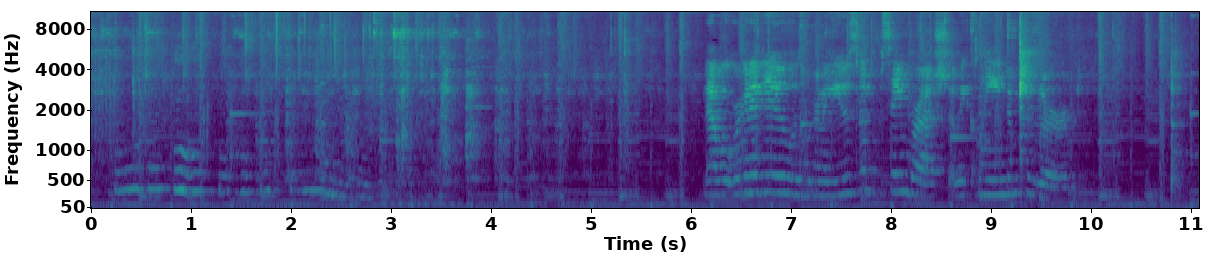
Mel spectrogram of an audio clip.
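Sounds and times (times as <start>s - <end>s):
dog whimpering: 0.2s - 4.2s.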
